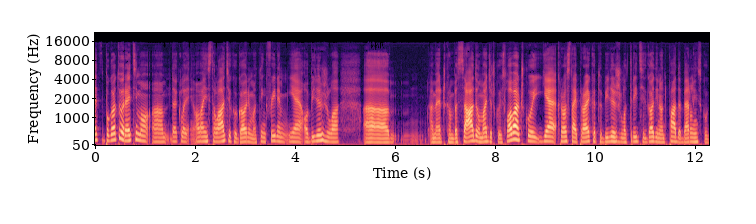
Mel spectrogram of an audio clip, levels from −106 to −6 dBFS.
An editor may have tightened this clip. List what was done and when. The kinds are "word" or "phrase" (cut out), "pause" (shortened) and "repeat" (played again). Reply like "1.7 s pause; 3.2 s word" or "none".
9.2 s word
